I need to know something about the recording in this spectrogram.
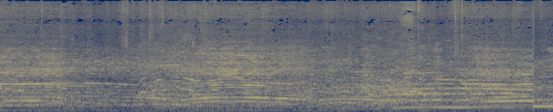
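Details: A curly-haired giant cow at an unloading gives repeated deep moos that swell and sag in pitch, ending in a flat, steady low bellow, over light background noise.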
